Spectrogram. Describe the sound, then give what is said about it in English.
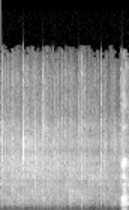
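An audience claps in a steady, crackling wash of applause that holds at moderate level throughout, with a brief voice cutting in just before it ends. “I can tell you, amen, clap for that.”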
